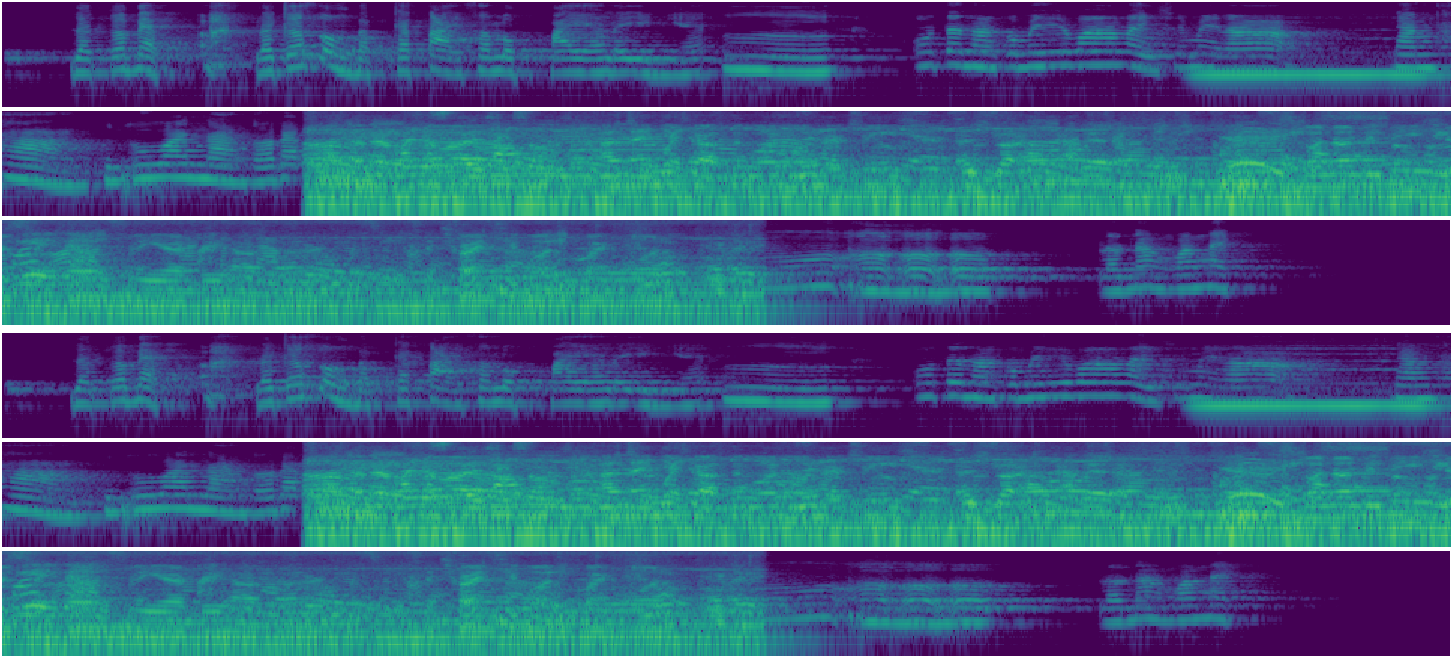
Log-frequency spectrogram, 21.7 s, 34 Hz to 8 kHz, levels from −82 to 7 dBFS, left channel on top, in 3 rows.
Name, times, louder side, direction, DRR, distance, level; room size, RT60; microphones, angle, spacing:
voice 1, 0.3-0.8 1.3-4.2 6.9-11.3 12.3-15.0 15.3-17.3 18.7-19.3, left 2 dB, 30° left, 6 dB, 1.9 m, -38 dB
voice 2, 4.6-6.5 17.3-19.5 20.0-20.6, left 3 dB, 55° left, 6 dB, 1.8 m, -41 dB
sound 1, 5.9-7.3 9.4-10.8 12.9-14.5 16.9-17.6, right 2 dB, 50° right, 1.4 m, -36 dB
sound 2, 8.7-18.3, right 1 dB, 10° right, 0.5 m, -24 dB
23.0 x 12.0 x 9.4 m, 1.2 s
head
